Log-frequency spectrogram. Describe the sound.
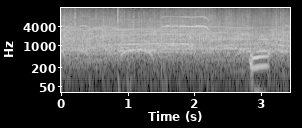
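A capacity crowd at Feather Studios applauds loudly and steadily throughout, a dense wash of clapping with scattered whistles and cheering voices rising over it.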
